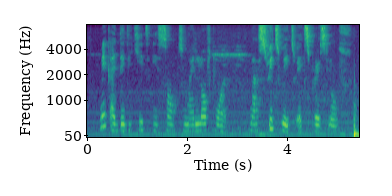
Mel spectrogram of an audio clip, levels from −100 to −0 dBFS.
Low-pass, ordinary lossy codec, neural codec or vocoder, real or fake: none; none; none; real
